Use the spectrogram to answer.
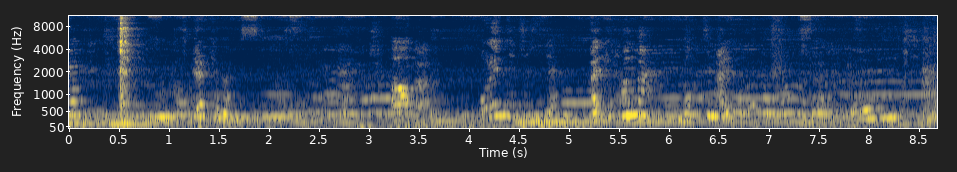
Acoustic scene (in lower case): crowded indoor space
